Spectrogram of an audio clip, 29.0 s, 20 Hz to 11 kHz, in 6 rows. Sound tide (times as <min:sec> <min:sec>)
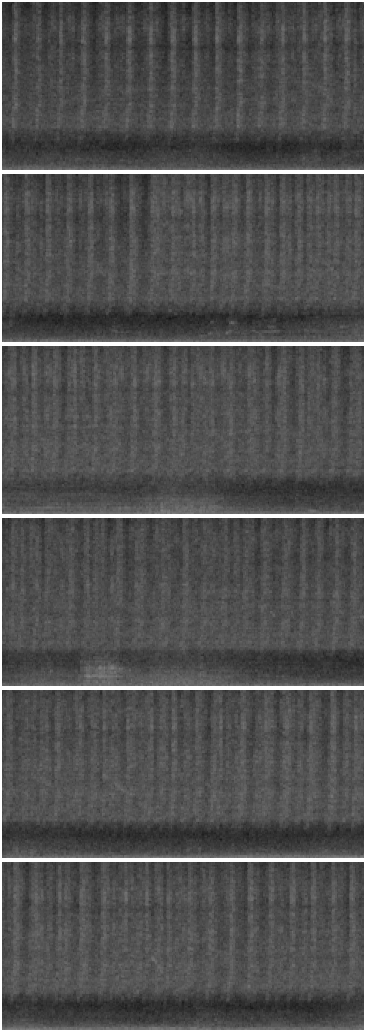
0:10.7 0:19.8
